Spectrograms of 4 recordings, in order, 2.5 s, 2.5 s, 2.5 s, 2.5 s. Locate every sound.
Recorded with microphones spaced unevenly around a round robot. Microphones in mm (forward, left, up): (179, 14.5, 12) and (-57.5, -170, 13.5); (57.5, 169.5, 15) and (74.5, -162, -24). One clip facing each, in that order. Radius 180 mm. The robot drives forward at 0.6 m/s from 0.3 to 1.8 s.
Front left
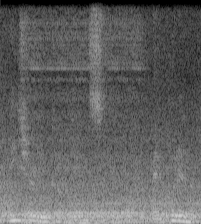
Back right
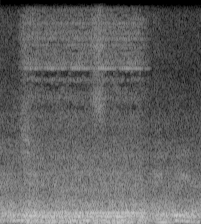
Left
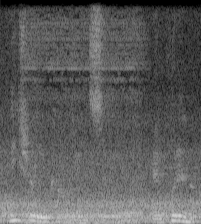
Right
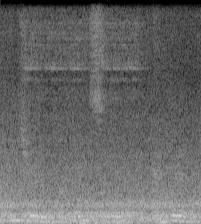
0.1 s a man speaking: 25° left, 9.5 m; by 2.4 s 30° left, 8.5 m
